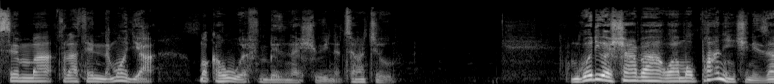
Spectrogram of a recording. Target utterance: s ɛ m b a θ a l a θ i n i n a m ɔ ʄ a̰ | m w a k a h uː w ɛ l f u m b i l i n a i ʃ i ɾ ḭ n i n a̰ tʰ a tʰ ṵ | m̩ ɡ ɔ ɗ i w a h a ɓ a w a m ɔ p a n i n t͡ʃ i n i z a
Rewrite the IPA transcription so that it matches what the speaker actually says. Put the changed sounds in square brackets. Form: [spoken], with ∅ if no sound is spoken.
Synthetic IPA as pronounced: s ɛ m b a θ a l a θ i n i n a m ɔ ʄ a̰ | m w a k a h uː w ɛ l f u m b i l i n a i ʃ i ɾ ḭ n i n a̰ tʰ a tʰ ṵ | m̩ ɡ ɔ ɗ i w a [ʃ] a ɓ a w a m ɔ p a n i n t͡ʃ i n i z a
